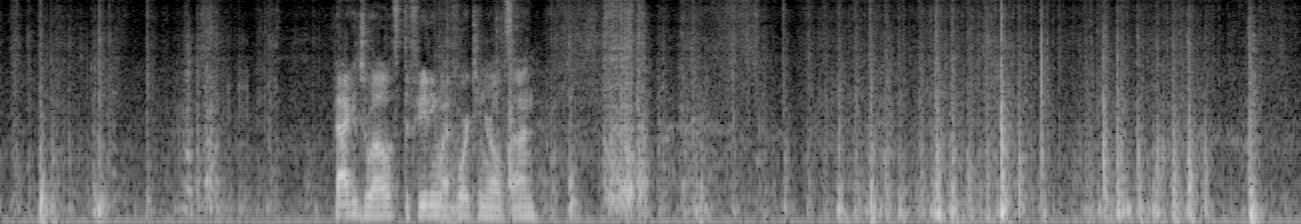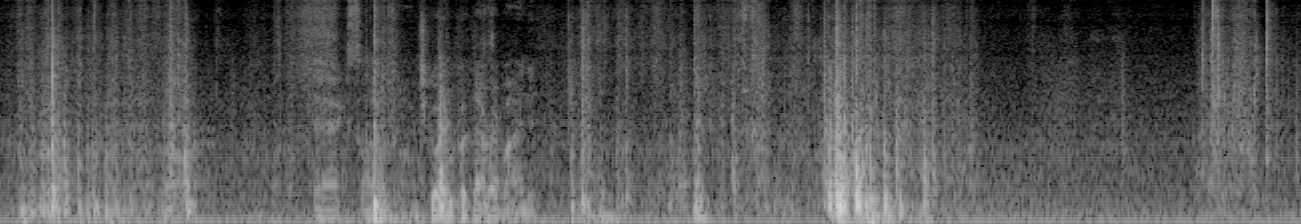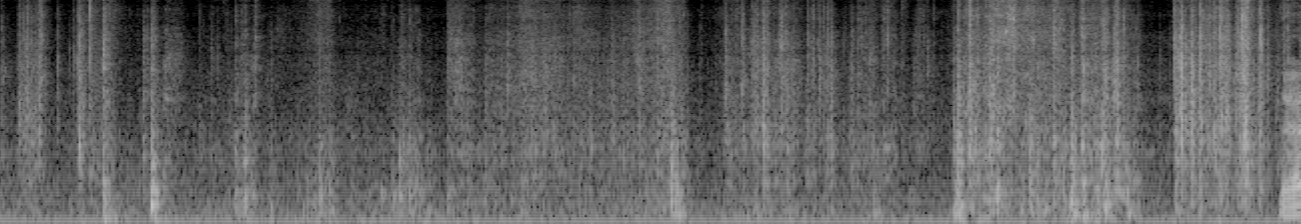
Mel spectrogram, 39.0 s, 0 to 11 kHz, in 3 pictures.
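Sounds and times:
cardboard boxes knocking and scraping: 0.0s - 2.9s, 4.4s - 15.0s, 18.7s - 22.8s
plastic wrapping crinkling: 24.9s - 27.2s, 30.8s - 39.0s.

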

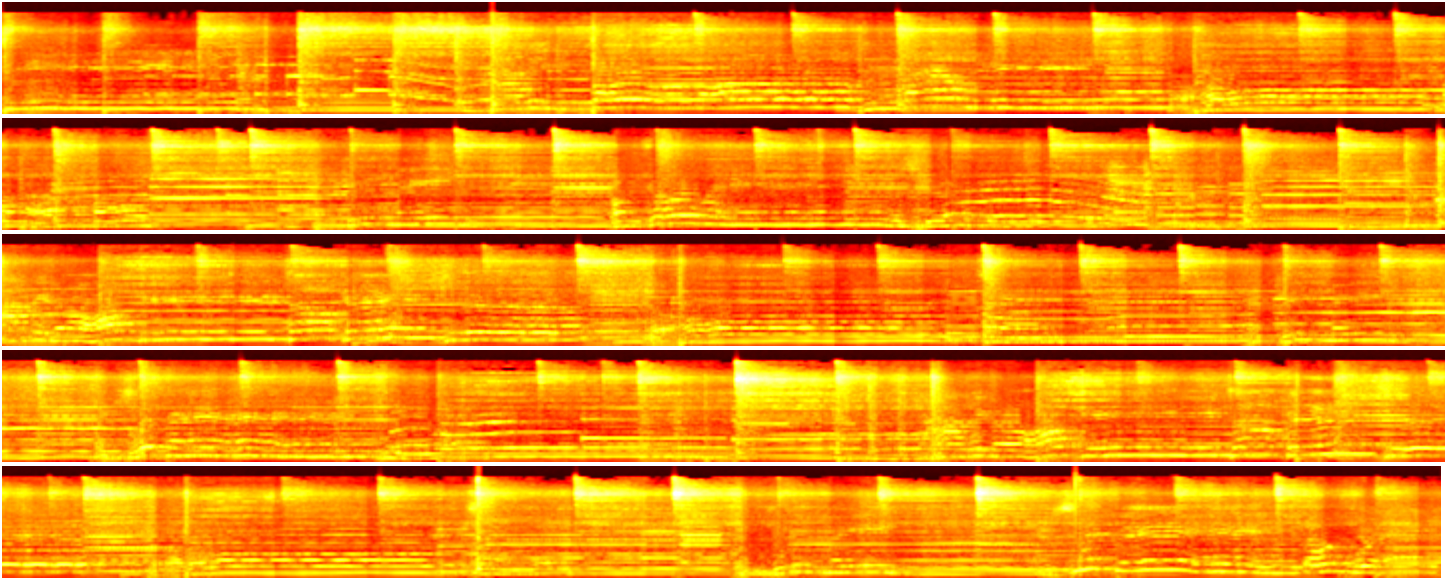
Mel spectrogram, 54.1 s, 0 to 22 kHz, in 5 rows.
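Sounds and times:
country band playing: 0.0s - 54.0s
electric guitar lead line: 0.0s - 54.0s
steady drum beat: 0.0s - 54.0s.

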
